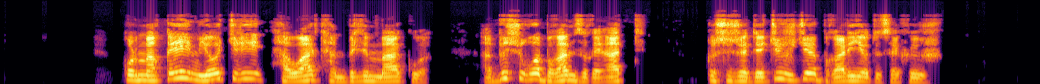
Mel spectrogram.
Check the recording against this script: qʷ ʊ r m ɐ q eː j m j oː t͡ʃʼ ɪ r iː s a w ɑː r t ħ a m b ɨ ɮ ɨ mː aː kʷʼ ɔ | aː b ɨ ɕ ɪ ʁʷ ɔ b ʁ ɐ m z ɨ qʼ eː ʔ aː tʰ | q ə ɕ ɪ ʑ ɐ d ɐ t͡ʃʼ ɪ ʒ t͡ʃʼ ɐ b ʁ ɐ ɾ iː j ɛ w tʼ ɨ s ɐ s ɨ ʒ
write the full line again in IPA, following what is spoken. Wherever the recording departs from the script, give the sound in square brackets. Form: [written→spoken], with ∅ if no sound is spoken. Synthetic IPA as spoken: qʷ ʊ r m ɐ q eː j m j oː t͡ʃʼ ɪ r iː [s→ħ] a w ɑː r t ħ a m b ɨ ɮ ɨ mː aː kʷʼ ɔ | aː b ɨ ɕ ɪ ʁʷ ɔ b ʁ ɐ m z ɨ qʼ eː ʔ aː tʰ | q ə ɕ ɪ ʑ ɐ d ɐ t͡ʃʼ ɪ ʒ t͡ʃʼ ɐ b ʁ ɐ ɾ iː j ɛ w tʼ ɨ s ɐ [s→x] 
